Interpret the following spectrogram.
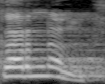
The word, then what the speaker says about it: colonel: इसी प्रकार का एक शब्द है कर्नल, जिसमें रॉ का उच्चारण ऐसा सुनने से प्रतीत होता है कि इसमें आर होगा, लेकिन उसमें आर होता नहीं है।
